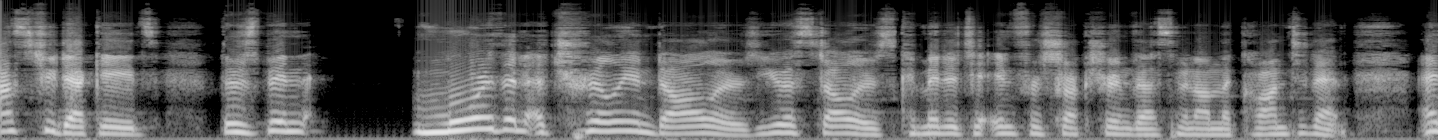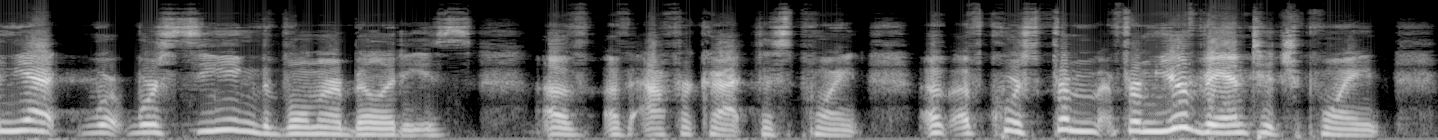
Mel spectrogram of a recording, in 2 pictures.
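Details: Adult woman speaking; normal voice.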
